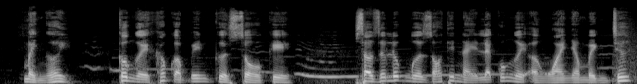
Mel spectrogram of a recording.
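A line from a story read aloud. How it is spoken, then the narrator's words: Soft frightened cry, trembling. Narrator (Vietnamese): rú lên khè khẽ, toàn thân run bần bật, mà nói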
